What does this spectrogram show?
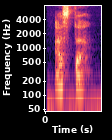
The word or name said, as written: hasta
